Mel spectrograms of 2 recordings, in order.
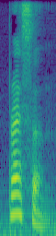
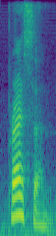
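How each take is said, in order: Both takes have the same delivery.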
